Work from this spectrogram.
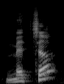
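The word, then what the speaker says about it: めっちゃ: Mecha, as in very, very, very. Yes. Yes! You remember that? Because like Mecha Godzilla, if you just pronounce it differently, it's Mecha.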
